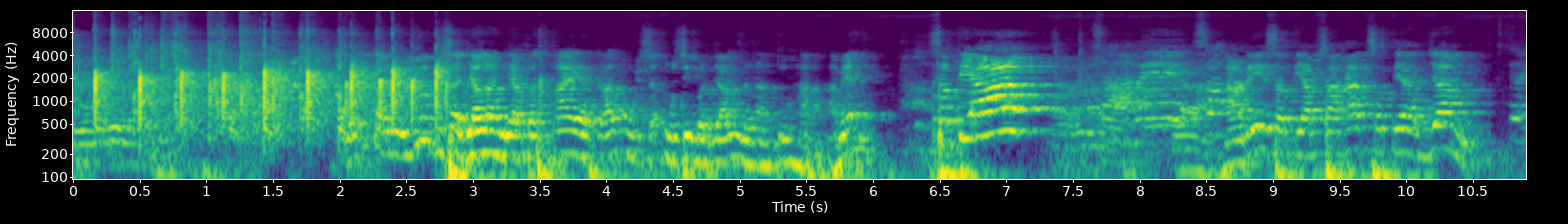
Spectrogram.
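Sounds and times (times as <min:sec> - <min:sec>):
audience applause: 0:00.0 - 0:02.8
speech: 0:02.4 - 0:07.2, 0:08.2 - 0:10.7.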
